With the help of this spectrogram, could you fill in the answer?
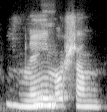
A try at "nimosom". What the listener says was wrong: And I would say Nimosom. I wouldn't have the H. That's about the only difference. Nimosom. And I wouldn't have two O's. M-O-S, M-O, Mosom. No H.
